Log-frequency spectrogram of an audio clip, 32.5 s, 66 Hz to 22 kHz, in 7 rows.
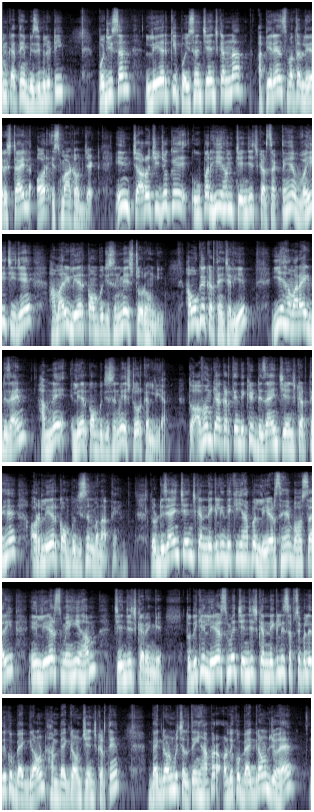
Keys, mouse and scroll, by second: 12.4 click, 26.2-29.4 scroll, 29.4 click, 30.4 click, 30.8-31.6 scroll, 32.0 scroll.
